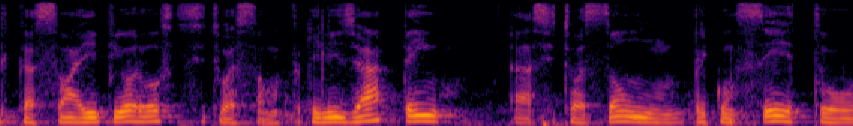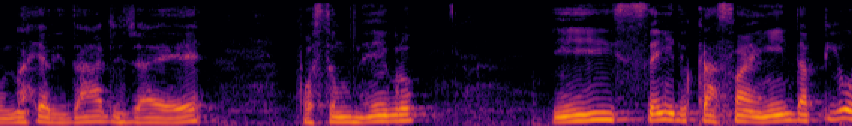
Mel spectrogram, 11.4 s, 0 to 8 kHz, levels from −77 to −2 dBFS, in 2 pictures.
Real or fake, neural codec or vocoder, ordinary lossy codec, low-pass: fake; codec, 16 kHz, 4 kbps, FreqCodec, larger model; none; 7.2 kHz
